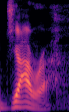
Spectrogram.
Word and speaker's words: Gyra: over here all right the G is pronounced J Spyro Gyra Gyra Gyra why didn't they spell it with a J then makes much more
